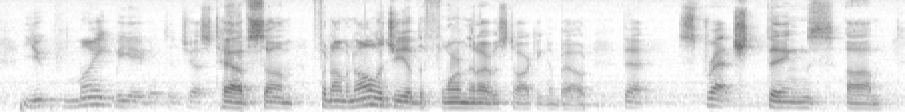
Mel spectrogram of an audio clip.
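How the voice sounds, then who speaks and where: Loud and with lively intonation, a man speaks at a fairly slow pace amid audible room echo. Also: medium pitch for a man. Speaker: cosmologist. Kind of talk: conference panel discussion.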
